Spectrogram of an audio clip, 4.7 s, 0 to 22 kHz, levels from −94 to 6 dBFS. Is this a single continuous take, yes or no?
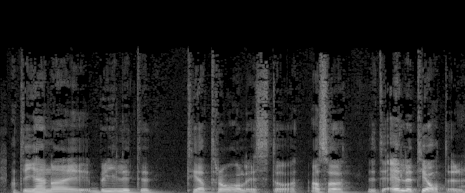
no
